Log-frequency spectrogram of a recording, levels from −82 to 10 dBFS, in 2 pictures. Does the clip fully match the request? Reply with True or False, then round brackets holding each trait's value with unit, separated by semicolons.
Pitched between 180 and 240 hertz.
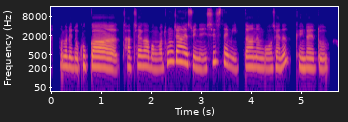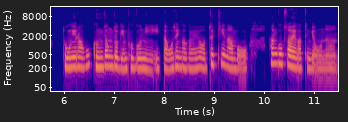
True (205 Hz)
